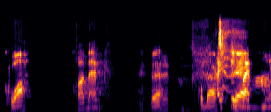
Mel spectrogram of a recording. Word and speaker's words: Quebec: You said Quebec? Is that how you say it? Quebec, however you want to say it. Quebec. Yeah. Well, I think we say it a little bit more Quebec.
